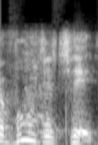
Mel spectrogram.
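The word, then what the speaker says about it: Vujačić: Sasha Vujacic.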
